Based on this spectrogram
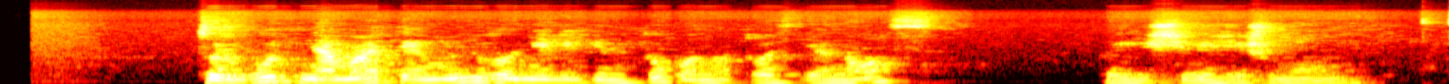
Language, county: Lithuanian, Alytus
